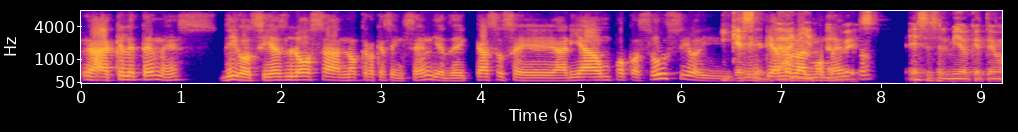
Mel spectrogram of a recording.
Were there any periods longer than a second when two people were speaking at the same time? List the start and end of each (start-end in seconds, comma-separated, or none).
6.4-8.0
